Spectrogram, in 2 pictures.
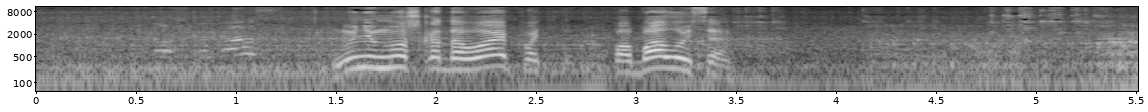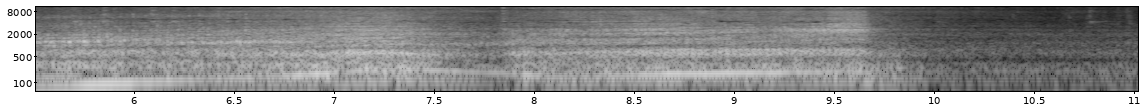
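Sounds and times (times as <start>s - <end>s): car engine revving: 4.1s - 10.0s.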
